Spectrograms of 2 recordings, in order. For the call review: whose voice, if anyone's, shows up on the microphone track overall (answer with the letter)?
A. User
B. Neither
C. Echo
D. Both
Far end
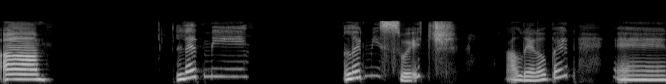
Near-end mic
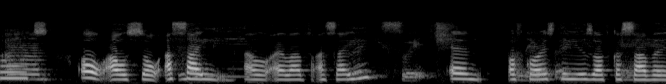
D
